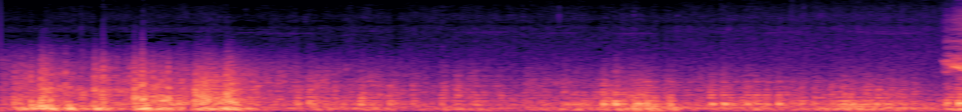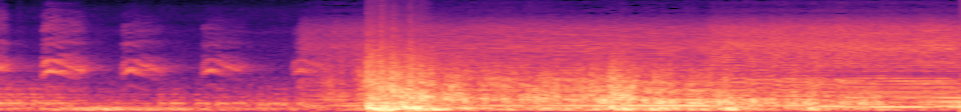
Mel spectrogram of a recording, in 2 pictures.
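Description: Storm sound effects opening a death-metal track: rumbles of thunder, then a bird calling about five times in quick succession, then a sudden loud thunderclap about ten seconds in, followed by steady rain with a low sustained note underneath.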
